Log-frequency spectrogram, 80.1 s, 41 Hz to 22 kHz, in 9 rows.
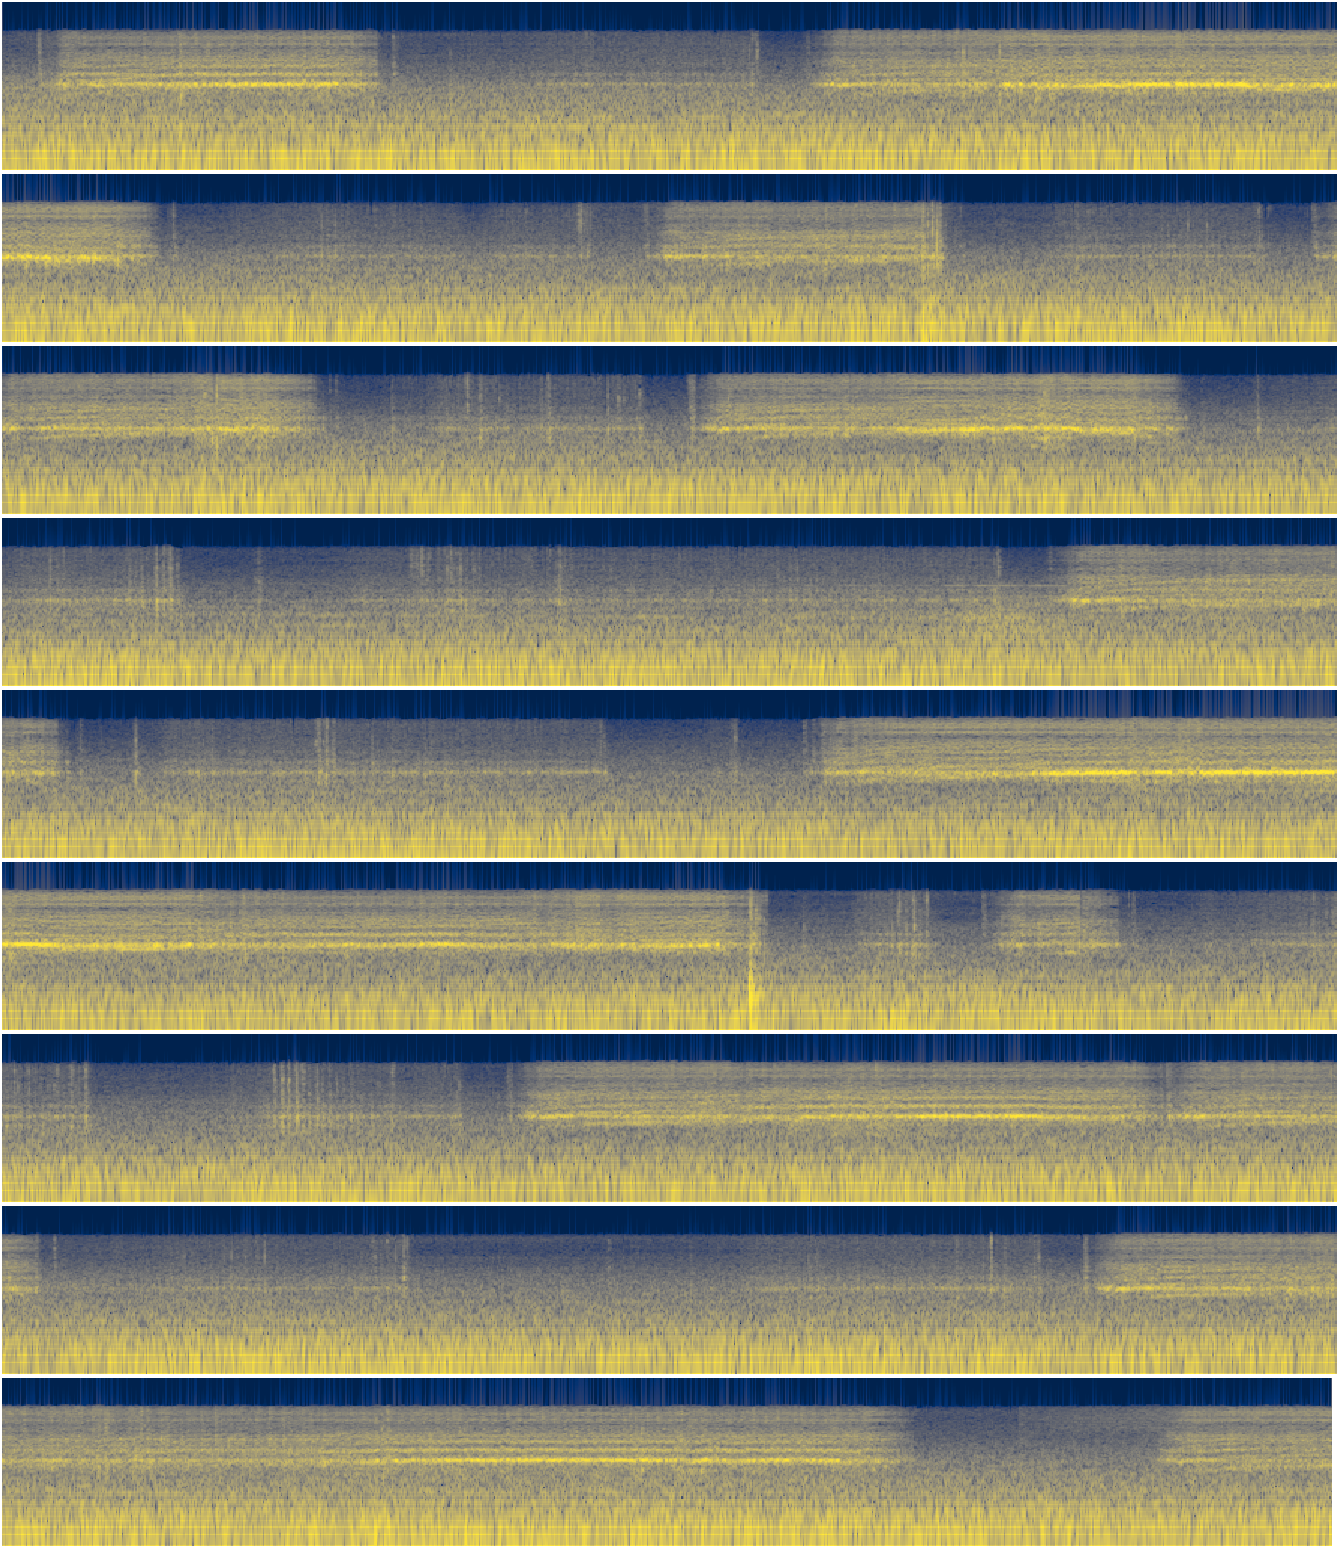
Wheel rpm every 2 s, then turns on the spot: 70, 40, 30, 110, 100, 20, 40, 60, 30, 90, 20, 70, 90, 10, 10, 30, 20, 90, 20, 10, 40, 110, 110, 110, 80, 30, 20, 10, 60, 110, 90, 40, 10, 10, 20, 110, 110, 110, 60, 40.
2-4 10-12 20-22 26-32 36-40 50-56 62-66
